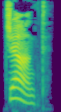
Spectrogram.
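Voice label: "junked", British English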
